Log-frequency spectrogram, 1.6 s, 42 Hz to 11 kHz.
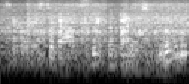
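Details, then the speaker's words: Harman Kardon HK350i receiver FM tuner on a weak station: steady static hiss swamping the programme, then signal blinks out; noise at centre of tuning; owner suspects a muting problem. AM works well. "See? And then it blinks out. So maybe that's a muting problem."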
